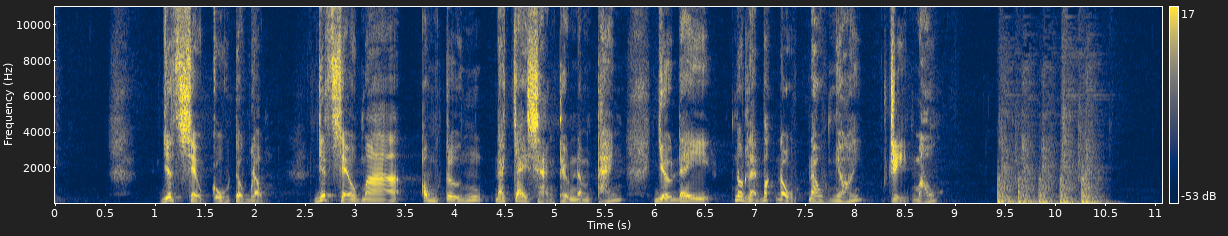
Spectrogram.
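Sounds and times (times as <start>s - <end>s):
speech: 1.0s - 8.9s
loud hollow knocking on a door: 9.4s - 10.7s.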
